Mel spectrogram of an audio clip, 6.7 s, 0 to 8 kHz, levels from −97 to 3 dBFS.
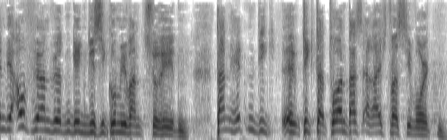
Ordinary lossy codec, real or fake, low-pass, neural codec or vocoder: none; real; none; none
